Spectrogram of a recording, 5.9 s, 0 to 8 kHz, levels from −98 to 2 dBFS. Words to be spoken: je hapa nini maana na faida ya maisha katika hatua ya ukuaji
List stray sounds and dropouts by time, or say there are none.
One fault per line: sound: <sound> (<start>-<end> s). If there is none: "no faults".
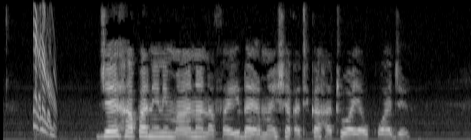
sound: chirp (0.4-0.7 s)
